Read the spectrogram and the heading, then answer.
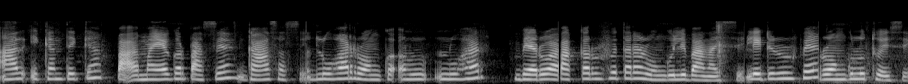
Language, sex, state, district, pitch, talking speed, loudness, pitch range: Bengali, female, West Bengal, Kolkata, 245 Hz, 160 wpm, -19 LUFS, 230-260 Hz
